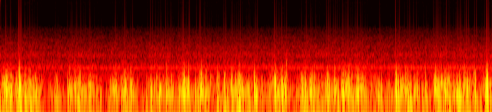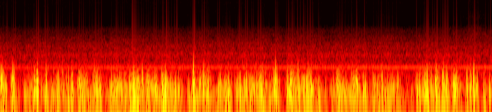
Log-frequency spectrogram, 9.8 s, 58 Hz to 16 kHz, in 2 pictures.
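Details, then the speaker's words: 1960s Phoenix 16" box fan on low speed after restoration, with the motor freshly cleaned and serviced and the switch replaced with a toggle: low, steady motor hum with a soft airy rush, no rattle or scraping. It runs smoothly. "Fan is still running like it should. This has been in excessive use, so it's still running like a diamond."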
